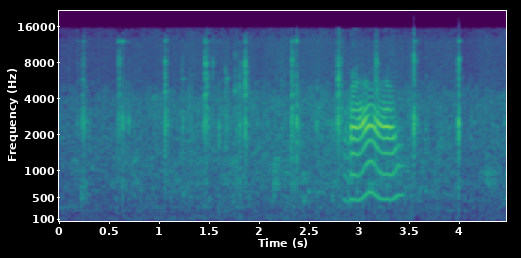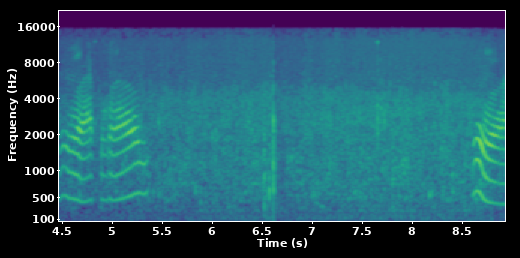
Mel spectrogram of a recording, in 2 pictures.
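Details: Pet Indian ringneck parakeet basking, giving several loud harmonic wavering squawks in short bursts, with scattered clicks, background noise and a person speaking faintly.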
